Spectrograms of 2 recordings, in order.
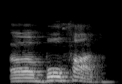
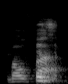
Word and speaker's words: Faat: It's Faat? Faat. Faat. Faat, yeah, because it's actually a Cantonese name.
